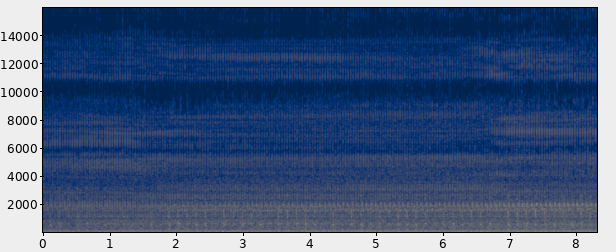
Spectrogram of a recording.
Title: Fiat punto mk1 cabrio S 1996 engine knocking noise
